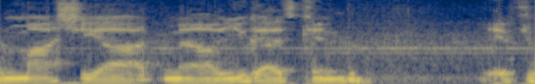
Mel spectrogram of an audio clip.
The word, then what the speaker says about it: Mashiach: So the word Mashiach... as it's pronounced in the Hebrew, which is in the English Messiah.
